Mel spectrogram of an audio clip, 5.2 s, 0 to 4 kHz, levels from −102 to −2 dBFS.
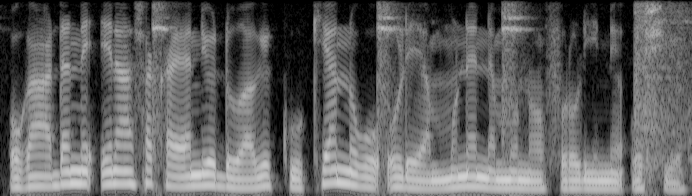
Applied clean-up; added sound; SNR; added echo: none; Shatter; 18 dB; none.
